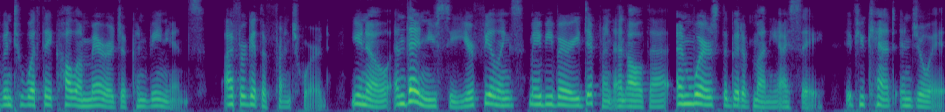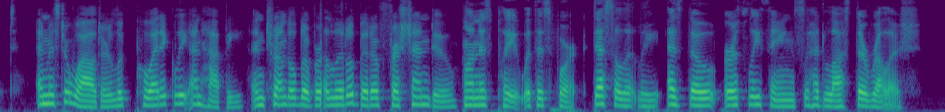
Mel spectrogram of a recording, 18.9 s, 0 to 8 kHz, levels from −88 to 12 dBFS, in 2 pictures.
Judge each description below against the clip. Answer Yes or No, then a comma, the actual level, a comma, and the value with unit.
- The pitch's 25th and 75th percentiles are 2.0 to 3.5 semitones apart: No, average, 4.1 semitones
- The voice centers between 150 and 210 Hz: Yes, medium, 185 Hz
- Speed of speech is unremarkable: No, fast, 220 wpm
